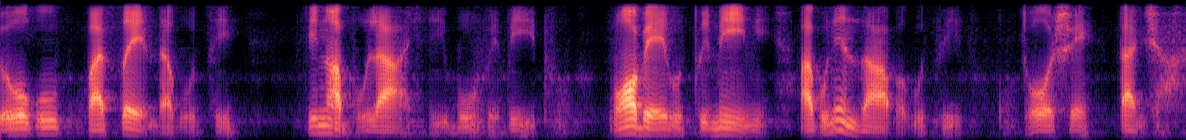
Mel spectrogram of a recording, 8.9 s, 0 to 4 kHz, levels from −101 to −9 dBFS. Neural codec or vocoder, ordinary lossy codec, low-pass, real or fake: codec, 24 kHz, 0.9 kbps, WavTokenizer, small release; none; 3.6 kHz; fake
